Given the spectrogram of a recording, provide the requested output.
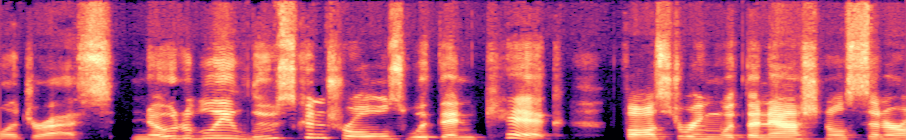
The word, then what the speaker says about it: Kik: are out there, you might ask, what is Kick? And it's spelled Kik is a social media app that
